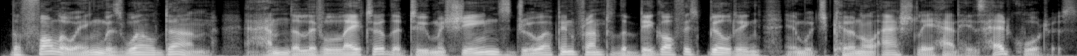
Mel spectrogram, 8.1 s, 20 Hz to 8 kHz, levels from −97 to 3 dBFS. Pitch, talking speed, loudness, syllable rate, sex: 100 Hz, 210 wpm, -19 LUFS, 5.6 syllables/s, male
